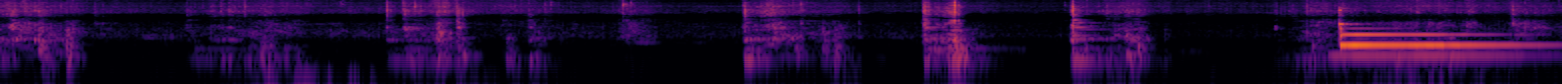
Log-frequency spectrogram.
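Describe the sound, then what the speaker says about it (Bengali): Small white shrimp and vegetables are stirred in a pan, giving short, separate scrapes and clinks of a spoon against metal, followed by a sustained ringing tone at the end. "এবার এটাকে আমি সুন্দর করে নাড়বো"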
